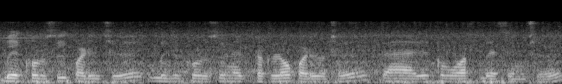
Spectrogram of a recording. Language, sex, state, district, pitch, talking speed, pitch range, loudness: Gujarati, male, Gujarat, Gandhinagar, 140 Hz, 170 wpm, 135-145 Hz, -19 LUFS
